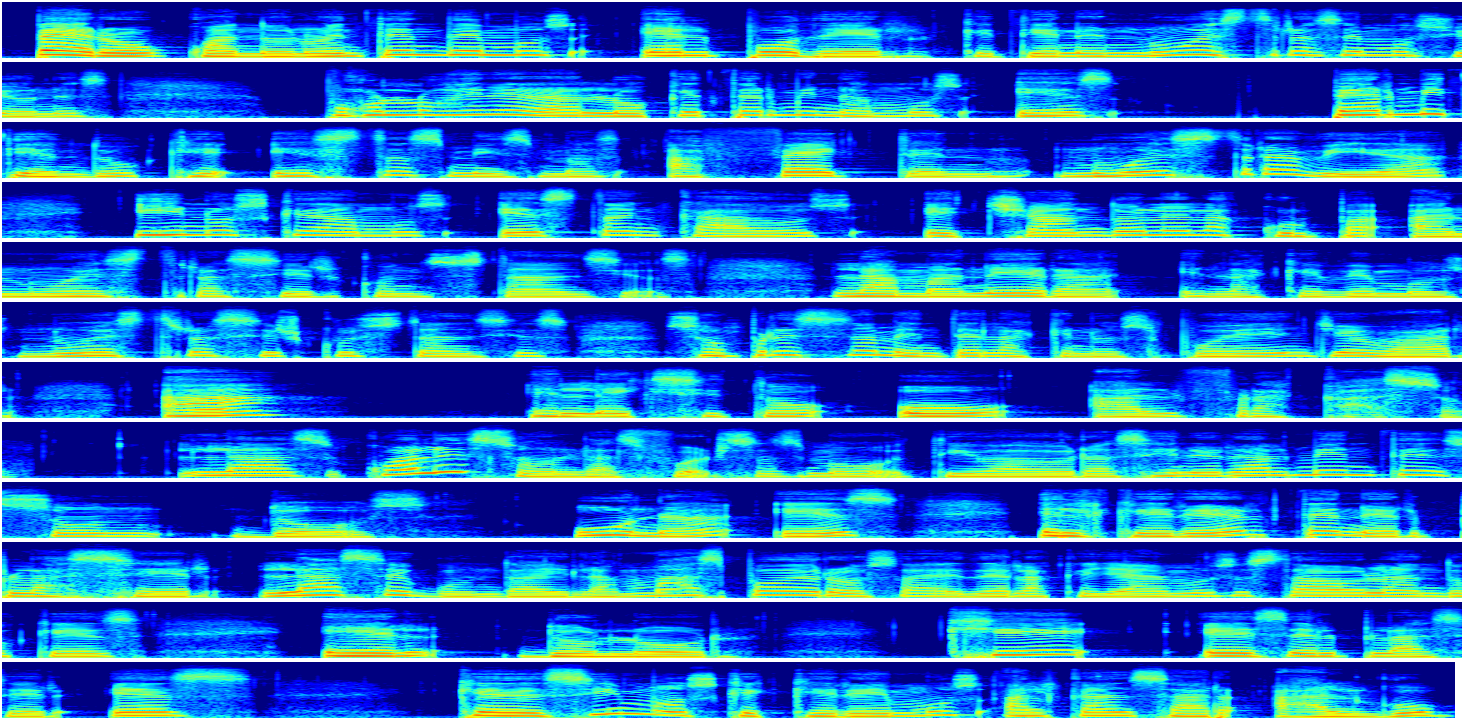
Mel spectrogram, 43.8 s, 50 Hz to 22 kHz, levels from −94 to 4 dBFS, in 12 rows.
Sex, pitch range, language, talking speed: female, 180-235 Hz, Spanish, 135 wpm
